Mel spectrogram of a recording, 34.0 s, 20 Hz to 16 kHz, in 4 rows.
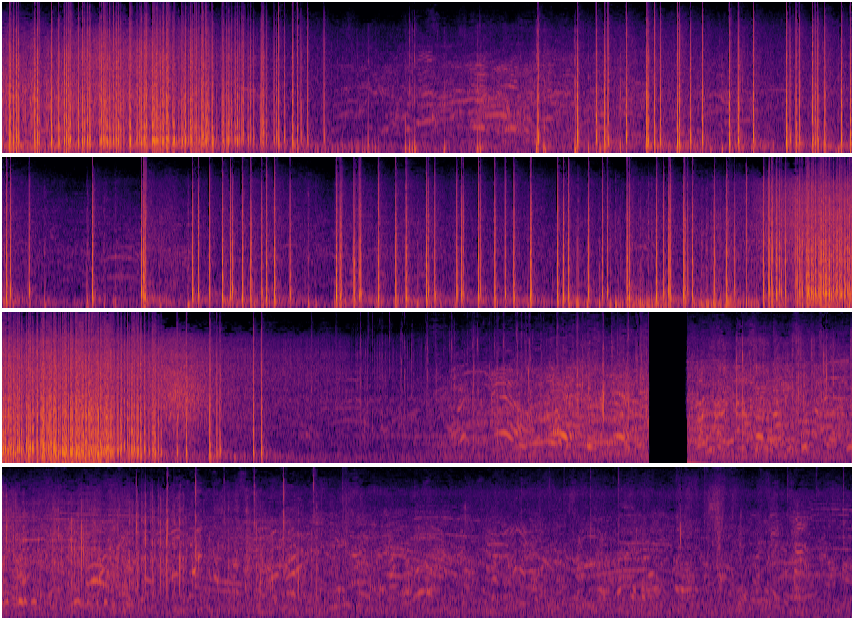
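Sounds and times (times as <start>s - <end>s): fireworks bursting: 0.0s - 21.2s
spectators' voices: 0.0s - 34.0s.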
